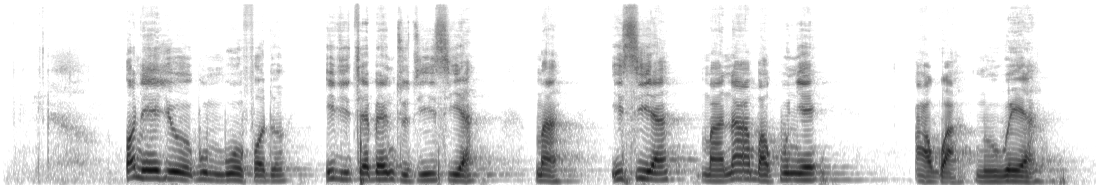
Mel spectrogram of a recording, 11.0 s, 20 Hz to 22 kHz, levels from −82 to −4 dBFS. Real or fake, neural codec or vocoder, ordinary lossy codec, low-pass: fake; vocoder, 44.1 kHz, 128 mel bands, Pupu-Vocoder; none; 19.8 kHz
